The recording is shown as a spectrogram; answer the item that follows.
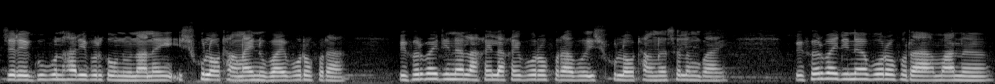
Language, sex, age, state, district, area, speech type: Bodo, female, 45-60, Assam, Udalguri, urban, spontaneous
